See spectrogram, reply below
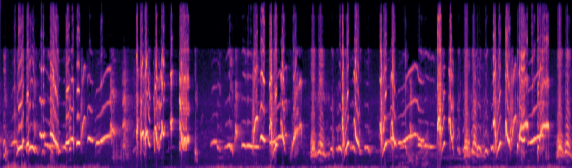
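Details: Oriental magpie-robin, a kept songbird, singing loudly as if seeking a rival: a rapid, varied stream of whistled slurs, sharp chips and harsh notes, with short pauses and low rumbling noise underneath.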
